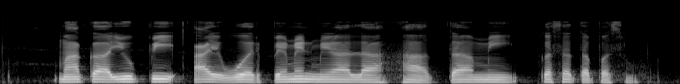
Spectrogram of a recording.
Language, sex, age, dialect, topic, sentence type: Marathi, male, 18-24, Southern Konkan, banking, question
